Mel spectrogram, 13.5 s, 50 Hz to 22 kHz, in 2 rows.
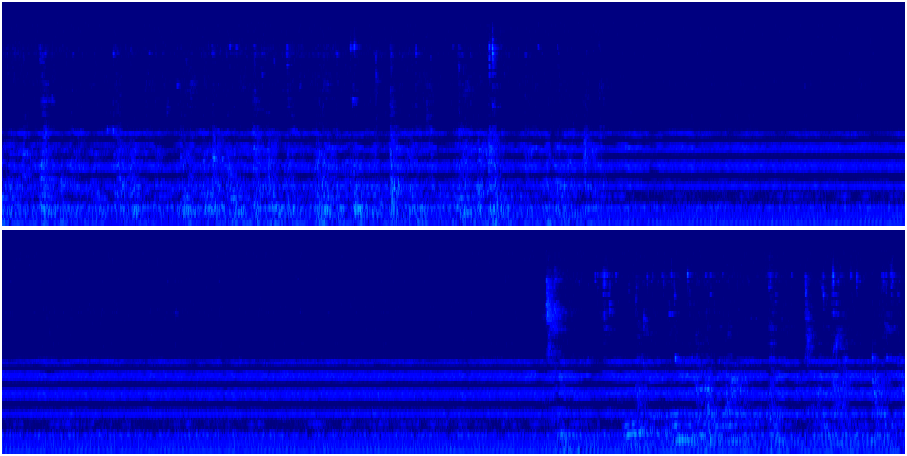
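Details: One-year-old Gorenje 8 kg inverter washing machine emitting a steady hum with a clear whining tone; strange abnormal noise, cause not identified.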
